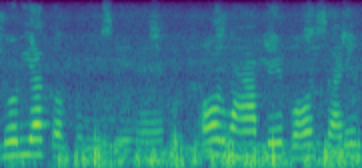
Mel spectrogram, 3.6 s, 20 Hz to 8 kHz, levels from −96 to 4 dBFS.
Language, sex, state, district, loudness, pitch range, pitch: Hindi, female, Bihar, West Champaran, -20 LUFS, 210-260 Hz, 245 Hz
